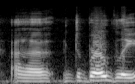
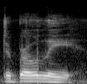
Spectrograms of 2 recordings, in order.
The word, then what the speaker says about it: de Broglie: believe he was a prince de broglie is how we say it in america although i have been told it should be pronounced like de broglie however the point being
